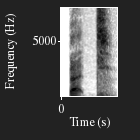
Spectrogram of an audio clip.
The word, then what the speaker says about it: Bette: Bette Midler. How do you not know who that is? All right. The E is silent.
